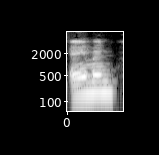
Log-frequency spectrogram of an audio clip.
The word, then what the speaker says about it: Amann: pronounced your name right it's Ayman right yes and you may be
